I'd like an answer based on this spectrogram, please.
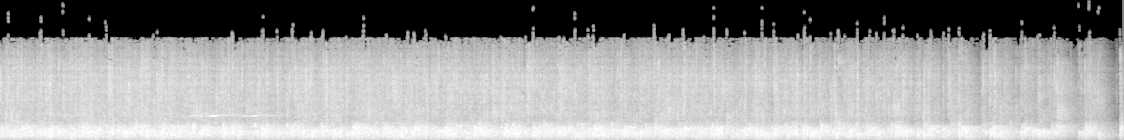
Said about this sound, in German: Ihr habt uns gerade richtig begeistert. Ich glaube, das hat sich noch einmal einen ganz besonderen Applaus verdient. Sehr, sehr klasse.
